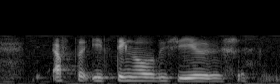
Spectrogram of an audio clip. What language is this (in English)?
English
